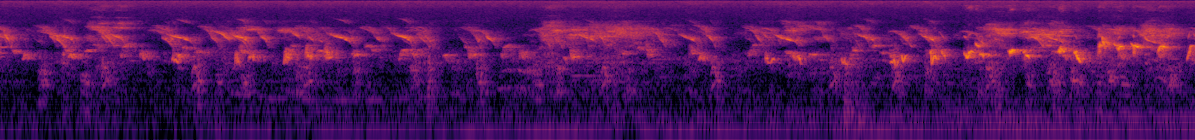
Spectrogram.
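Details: Morning chorus of sooty-headed bulbuls: continuous jumble of fast, slurred chirps and bubbling phrases from several birds at once, swelling louder near the end, with a steady low hum underneath.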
